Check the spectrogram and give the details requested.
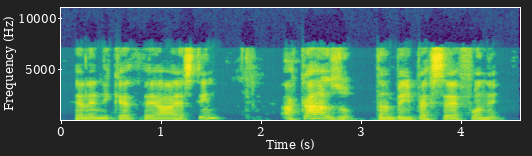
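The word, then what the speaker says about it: Περσεφόνη: Acaso também Perséfone, em latim vai ser Perséfone, porque esse é breve, mas o grego aqui é longo, então acento na penúltima sílaba.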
